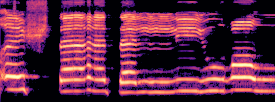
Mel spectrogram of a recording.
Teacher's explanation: اشتاتل یہاں پر صرف ادغام کرنا ہے، غنہ نہیں کرنا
